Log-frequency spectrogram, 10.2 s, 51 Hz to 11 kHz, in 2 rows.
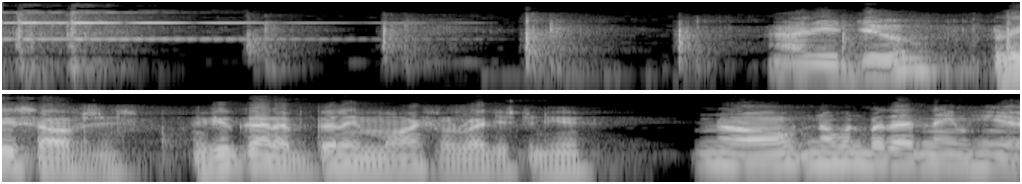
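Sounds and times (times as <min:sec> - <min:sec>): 
small hotel front desk bell being struck: 0:00.0 - 0:03.6
speech: 0:03.8 - 0:10.1.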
